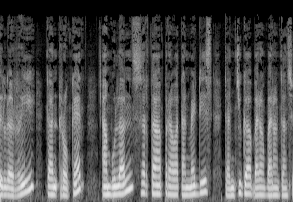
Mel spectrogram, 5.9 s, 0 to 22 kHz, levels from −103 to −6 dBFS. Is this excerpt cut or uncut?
uncut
